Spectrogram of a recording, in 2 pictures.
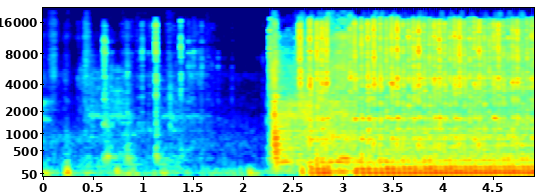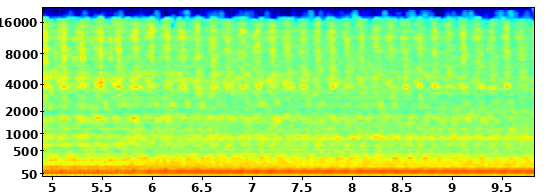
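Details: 1959 Case 300 tractor, updraft carburetor, warm day, shuttle clutch disengaged: cranks with throttle, catches cleanly, settles to a steady even idle; rebuilt generator now charging, voltage slightly high around 15 V.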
